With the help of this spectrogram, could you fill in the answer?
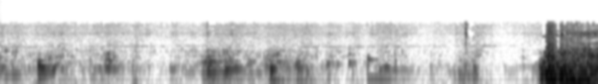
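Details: Grey whales singing off the shores of Laguna Beach, heard underwater: low moaning and grunting calls rise and fall for about seven seconds, ending in a sudden loud burst of rushing noise.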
